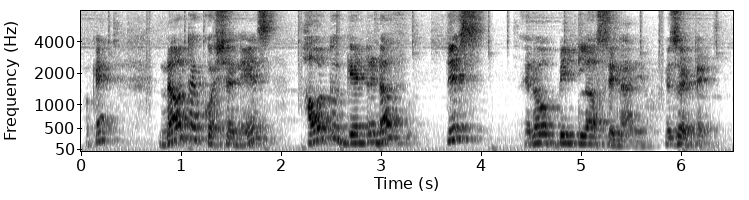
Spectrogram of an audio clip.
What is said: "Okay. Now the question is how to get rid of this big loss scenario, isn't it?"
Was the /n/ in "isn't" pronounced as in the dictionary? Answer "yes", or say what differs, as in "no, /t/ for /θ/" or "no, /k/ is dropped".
no, /l/ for /n/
